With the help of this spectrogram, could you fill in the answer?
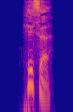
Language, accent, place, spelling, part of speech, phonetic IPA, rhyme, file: German, Germany, Berlin, hisse, verb, [ˈhɪsə], -ɪsə, De-hisse.ogg
- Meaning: inflection of hissen: 1. first-person singular present 2. first/third-person singular subjunctive I 3. singular imperative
